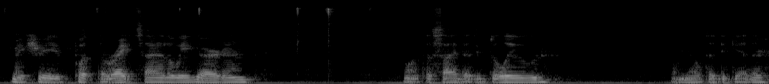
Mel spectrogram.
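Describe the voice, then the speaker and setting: Soft-spoken and somewhat breathy, a man with a dark, mellow tone and fairly low pitch leaves long, frequent pauses amid audible room echo. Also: lively intonation, moderate pace. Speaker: fishing jig maker. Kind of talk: tutorial. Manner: low-energy, subdued.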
